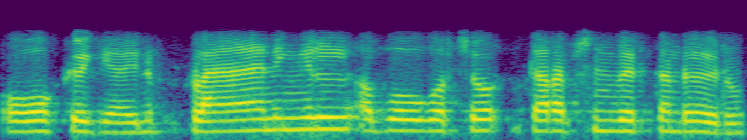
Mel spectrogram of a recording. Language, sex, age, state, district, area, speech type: Malayalam, male, 18-30, Kerala, Kasaragod, urban, conversation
